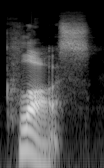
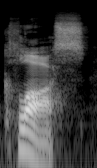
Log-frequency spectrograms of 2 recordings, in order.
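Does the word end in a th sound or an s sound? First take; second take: s sound; s sound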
